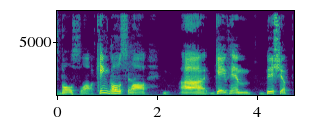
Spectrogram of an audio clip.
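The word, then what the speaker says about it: Bolesław: It's spelled just like coleslaw, but it's Boleslaw.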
